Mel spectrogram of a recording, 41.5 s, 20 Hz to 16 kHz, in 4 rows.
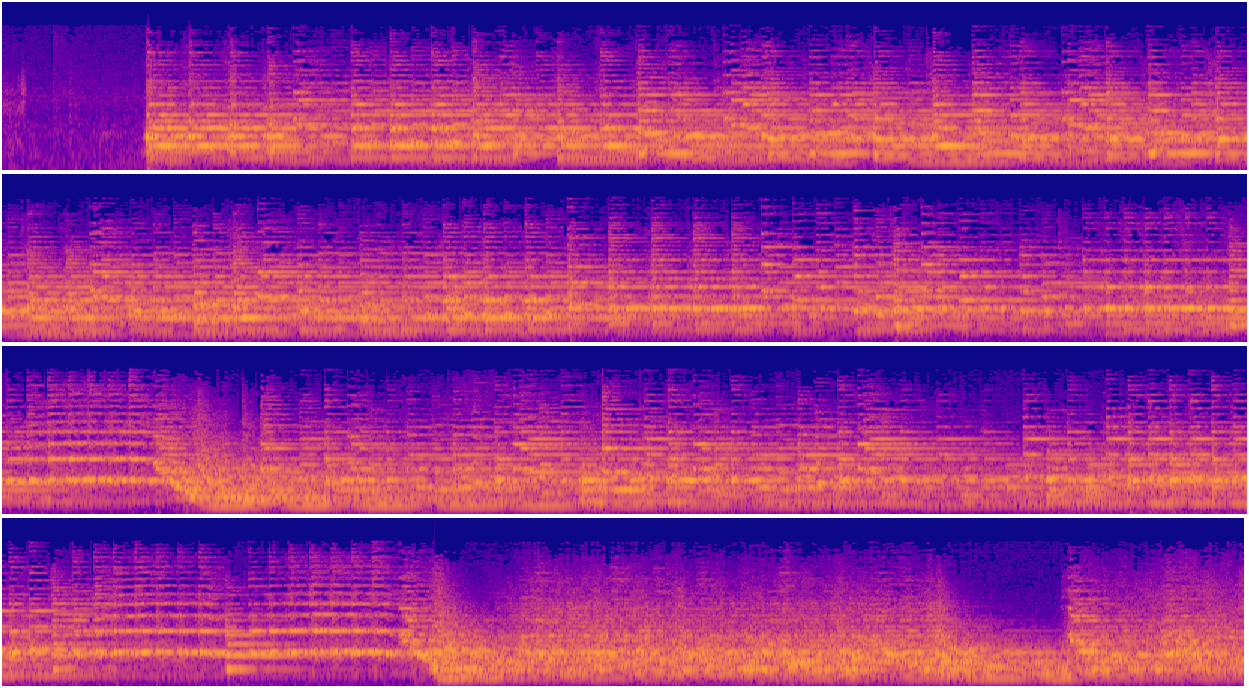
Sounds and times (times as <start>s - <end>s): Pizzicato: 0.0s - 0.4s, 1.2s - 41.4s
Zither: 1.2s - 41.4s.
